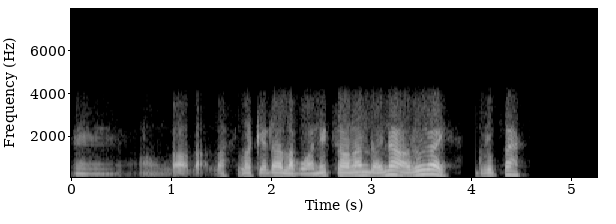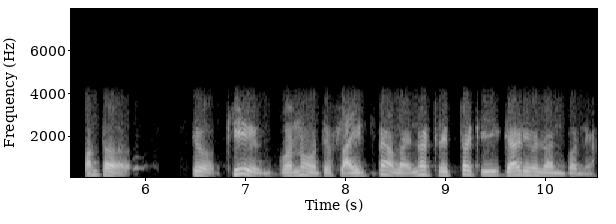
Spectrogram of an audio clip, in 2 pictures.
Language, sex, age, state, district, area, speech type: Nepali, male, 30-45, West Bengal, Darjeeling, rural, conversation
